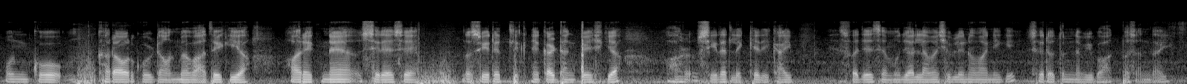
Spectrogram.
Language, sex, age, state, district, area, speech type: Urdu, male, 18-30, Uttar Pradesh, Shahjahanpur, urban, spontaneous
